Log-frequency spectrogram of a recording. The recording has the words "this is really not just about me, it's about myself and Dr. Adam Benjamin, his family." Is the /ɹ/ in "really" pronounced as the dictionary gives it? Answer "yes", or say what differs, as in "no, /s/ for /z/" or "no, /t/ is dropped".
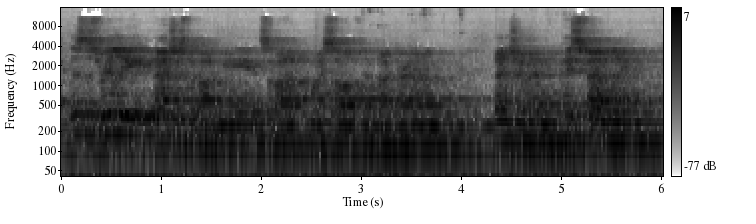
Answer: yes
